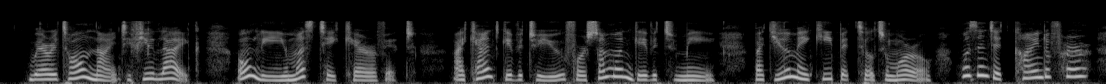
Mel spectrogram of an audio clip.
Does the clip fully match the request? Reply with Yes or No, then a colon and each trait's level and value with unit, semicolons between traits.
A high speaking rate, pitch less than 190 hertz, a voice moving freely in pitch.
No: fast, 210 wpm; high, 230 Hz; wide, 6.5 semitones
